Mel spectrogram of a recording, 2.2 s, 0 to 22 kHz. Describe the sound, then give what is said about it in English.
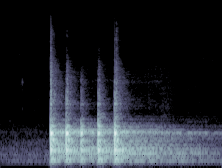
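Five quick knocks on a slightly ajar door in an uneven rhythm, loud, with a hollow echoing ring that lingers and fades for about a second afterward, around midnight or 1 a.m. “We knock on the door.”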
